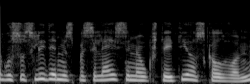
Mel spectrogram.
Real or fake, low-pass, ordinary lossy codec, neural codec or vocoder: fake; 7.2 kHz; AAC, 64 kbps; codec, 16 kHz, 16 kbps, FreqCodec, larger model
